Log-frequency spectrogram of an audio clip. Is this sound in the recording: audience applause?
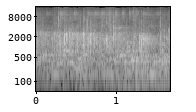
yes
